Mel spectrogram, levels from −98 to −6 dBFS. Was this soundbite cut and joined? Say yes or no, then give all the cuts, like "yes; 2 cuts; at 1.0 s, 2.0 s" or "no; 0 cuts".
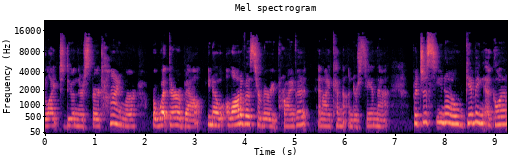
no; 0 cuts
